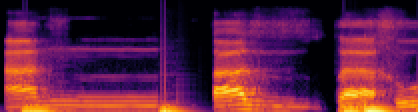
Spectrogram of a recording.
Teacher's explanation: nun sukun bertemu dengan huruf ta bacaan ikhfa dibaca samar-samar. Antazbahu zalnya ini tidak kolkolah ya.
